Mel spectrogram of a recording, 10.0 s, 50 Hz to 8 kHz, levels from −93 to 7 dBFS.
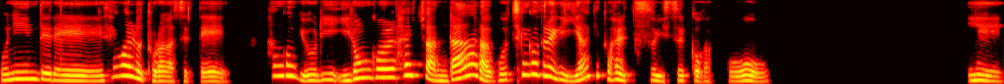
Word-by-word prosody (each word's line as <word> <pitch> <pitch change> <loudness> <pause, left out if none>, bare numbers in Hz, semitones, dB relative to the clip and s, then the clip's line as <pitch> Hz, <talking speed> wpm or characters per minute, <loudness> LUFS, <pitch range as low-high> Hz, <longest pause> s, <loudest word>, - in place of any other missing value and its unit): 본인들의 200 -6 0
생활로 335 - +2
돌아갔을 165 -3 -3
때 160 -1 -2 0.4
"한국 350 -1 +1
요리 195 +4 0
이런 255 +10 -1
걸 295 +1 +2
할 370 +5 +2
줄 370 - +3
안다."라고 205 - +2
친구들에게 355 - +2
이야기도 235 - -1
할 220 -4 +1
수 200 -1 -4
있을 175 +1 -4
것 175 - -1
같고 165 0 -2 2.0
예. 185 -4 -1
200 Hz, 250 characters per minute, -24 LUFS, 175-295 Hz, 2.0 s, 줄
